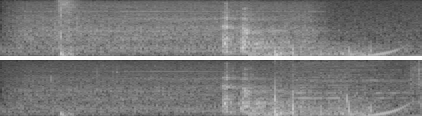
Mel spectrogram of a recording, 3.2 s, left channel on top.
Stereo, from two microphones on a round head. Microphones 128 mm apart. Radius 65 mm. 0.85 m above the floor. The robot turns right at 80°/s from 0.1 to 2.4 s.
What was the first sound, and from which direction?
A cough, 30° left.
